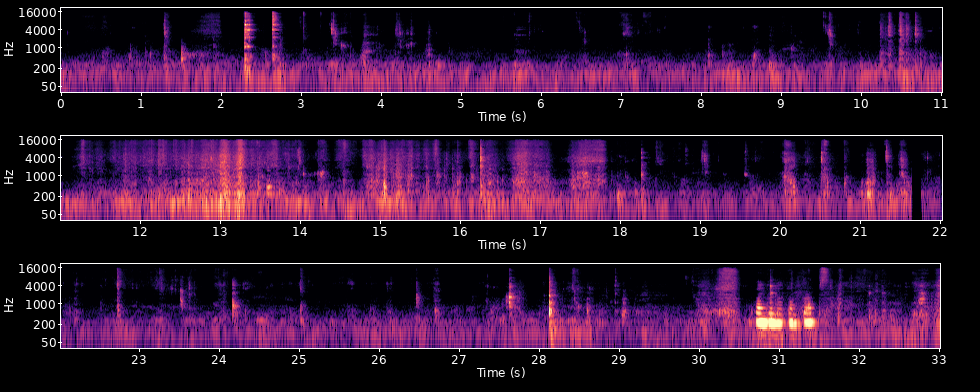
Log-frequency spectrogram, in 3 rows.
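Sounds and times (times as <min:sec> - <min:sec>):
close-up chewing: 0:03.1 - 0:10.1, 0:18.0 - 0:30.0.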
